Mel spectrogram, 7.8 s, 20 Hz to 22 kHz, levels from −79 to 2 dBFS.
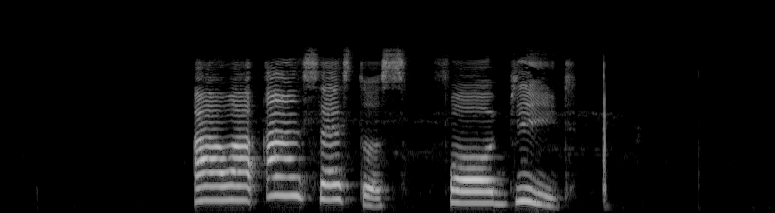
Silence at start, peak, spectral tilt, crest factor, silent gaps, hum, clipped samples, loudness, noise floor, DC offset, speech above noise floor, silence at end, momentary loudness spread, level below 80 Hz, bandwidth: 1.95 s; -10 dBFS; -3.5 dB/octave; 16 dB; none; none; under 0.1%; -23 LUFS; -81 dBFS; under 0.1%; 58 dB; 1.7 s; 18 LU; -80 dBFS; 9 kHz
